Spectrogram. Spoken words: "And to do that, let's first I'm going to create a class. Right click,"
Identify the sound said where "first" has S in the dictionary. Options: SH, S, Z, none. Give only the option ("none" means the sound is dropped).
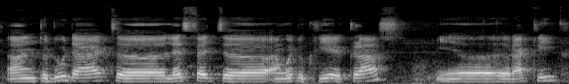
none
